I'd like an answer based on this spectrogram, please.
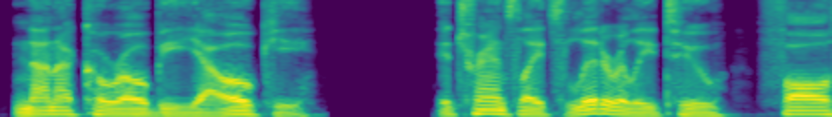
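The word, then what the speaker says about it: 七転び八起き: juan bi bo chi ki, and it is pronounced nana korobi yaoki.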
